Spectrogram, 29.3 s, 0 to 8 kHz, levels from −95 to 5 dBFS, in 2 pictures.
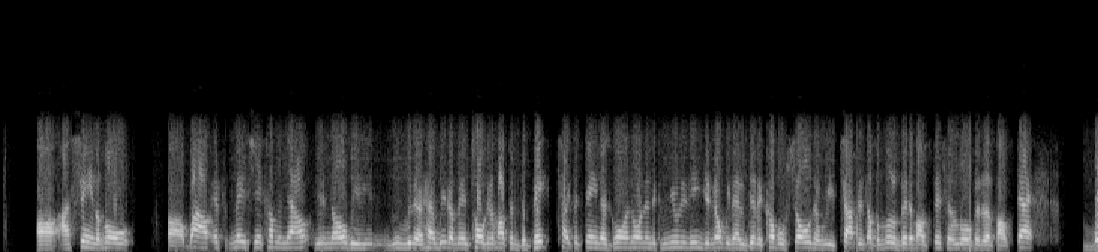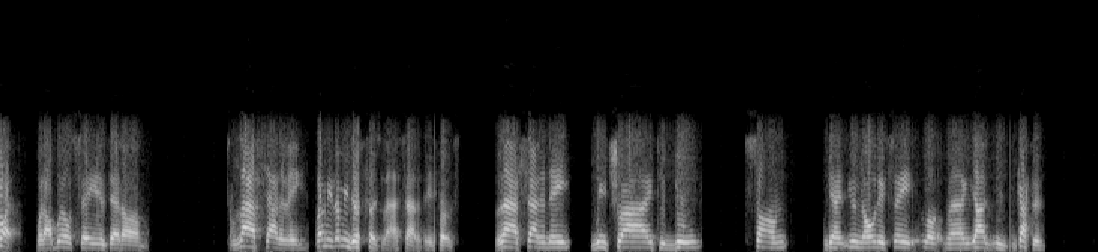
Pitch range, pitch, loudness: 145-170 Hz, 160 Hz, -22 LUFS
